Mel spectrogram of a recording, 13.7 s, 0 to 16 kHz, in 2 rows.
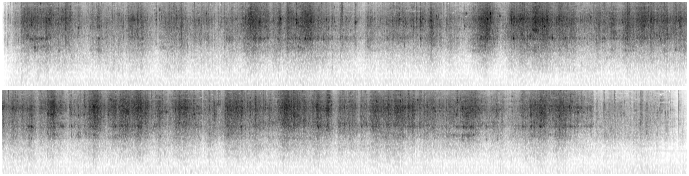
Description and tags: LEGO Pour 3
Pouring out a bag of LEGO bricks on a table
click, brick, bag, LEGO, pour, fall, toy, plastic, drop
